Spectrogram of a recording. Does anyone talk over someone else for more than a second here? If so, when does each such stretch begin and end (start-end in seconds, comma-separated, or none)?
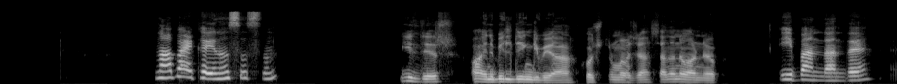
none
